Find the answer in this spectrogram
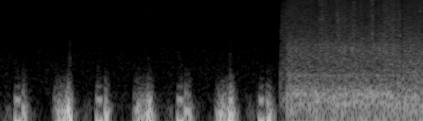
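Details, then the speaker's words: Regular low-pitched heart sounds with a rumbling diastolic murmur, given as the rumbling murmur example typical of mitral stenosis. "گروه بعدی سوف‌هایی هستن که صدای رامبلینگ ایجاد می‌کنن. رامبلینگ یعنی قرش کردن مثل بیمارانی که"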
